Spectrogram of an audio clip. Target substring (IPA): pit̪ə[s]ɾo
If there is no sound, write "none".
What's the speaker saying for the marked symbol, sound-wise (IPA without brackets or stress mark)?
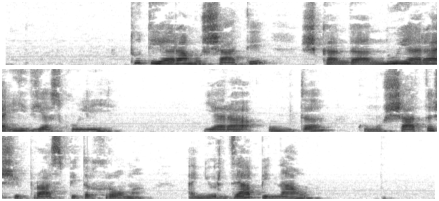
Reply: x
